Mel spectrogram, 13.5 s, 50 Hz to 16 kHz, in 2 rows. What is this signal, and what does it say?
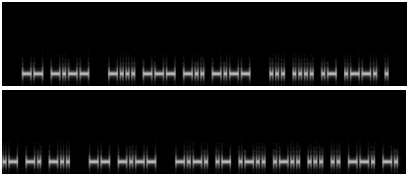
Morse code, heard as a keyed tone, about 25 wpm, 600 Hz. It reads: MY BODY SHAPE AND MY CALLSIGN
